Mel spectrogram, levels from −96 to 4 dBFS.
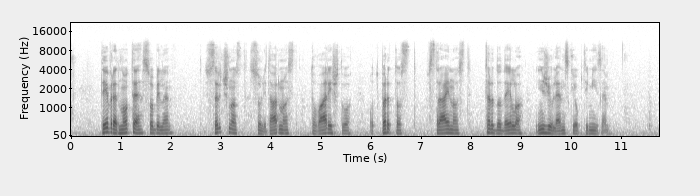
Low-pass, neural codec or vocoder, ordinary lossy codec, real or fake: none; none; none; real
